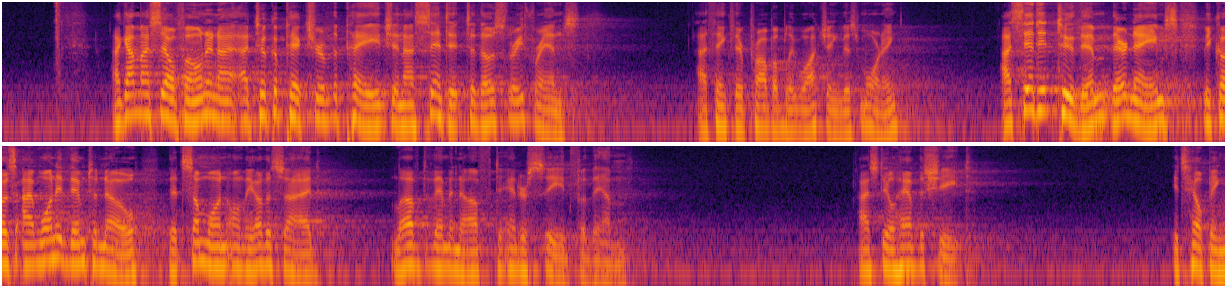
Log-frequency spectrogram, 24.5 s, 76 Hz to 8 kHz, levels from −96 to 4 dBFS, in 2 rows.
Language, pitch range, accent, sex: English, 120-140 Hz, American, male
